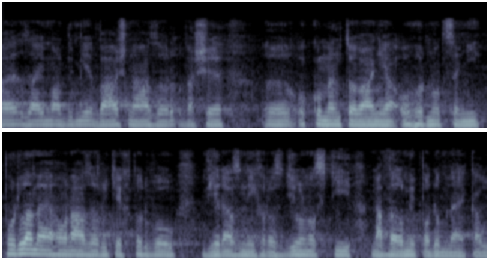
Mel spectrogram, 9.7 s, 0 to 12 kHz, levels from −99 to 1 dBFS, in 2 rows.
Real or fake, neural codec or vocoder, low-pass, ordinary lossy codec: fake; codec, 16 kHz, 16 kbps, FreqCodec, smaller model; 7.2 kHz; MP3, 48 kbps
